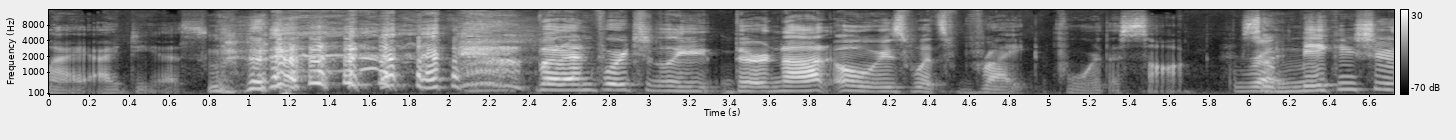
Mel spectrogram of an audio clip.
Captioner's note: laughter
